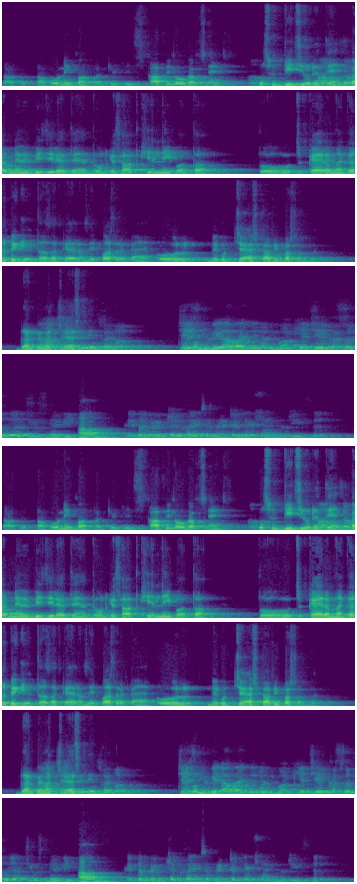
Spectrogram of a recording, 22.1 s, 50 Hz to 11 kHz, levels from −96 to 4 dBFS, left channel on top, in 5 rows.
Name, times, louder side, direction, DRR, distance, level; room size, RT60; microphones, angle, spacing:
voice 1, 0.4-2.7 3.2-7.0 7.6-12.8 13.4-14.6 18.6-19.1, right 2 dB, 25° right, 8 dB, 1.0 m, -27 dB
voice 2, 3.9-4.6 5.5-5.7 13.7-14.7 15.4-18.5 19.2-21.6, left 1 dB, 75° right, -6 dB, 3.4 m, -33 dB
26.0 x 12.0 x 3.8 m, 1.2 s
head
